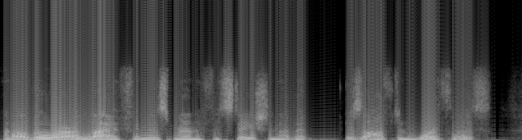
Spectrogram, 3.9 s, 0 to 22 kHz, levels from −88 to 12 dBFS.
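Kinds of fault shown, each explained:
Buffer tearing: the writing and reading positions in the playback ring buffer have drifted into each other, so within every period a share of the audio, roughly two fifths, is stale sound from about ten milliseconds earlier, spliced in with hard joins. Through the whole speech clip this gives a steady robotic buzz at 200 Hz, the buffer rate. It stays while speech is present and falls silent in pauses, unlike underrun dropouts, which leave gaps of silence.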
